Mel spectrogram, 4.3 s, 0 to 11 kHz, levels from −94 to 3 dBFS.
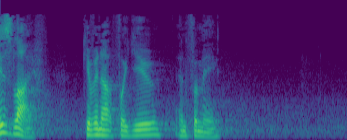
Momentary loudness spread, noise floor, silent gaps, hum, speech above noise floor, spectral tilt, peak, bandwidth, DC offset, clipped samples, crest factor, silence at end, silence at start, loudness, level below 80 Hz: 13 LU; -60 dBFS; none; none; 36 dB; -7 dB/octave; -6 dBFS; 8 kHz; under 0.1%; under 0.1%; 20 dB; 1.6 s; 0 s; -26 LUFS; -70 dBFS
